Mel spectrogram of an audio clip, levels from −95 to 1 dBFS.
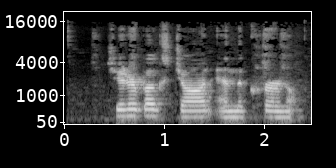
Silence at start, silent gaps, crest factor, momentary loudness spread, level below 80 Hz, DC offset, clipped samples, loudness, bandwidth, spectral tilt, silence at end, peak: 0.45 s; none; 16 dB; 6 LU; -62 dBFS; under 0.1%; under 0.1%; -16 LUFS; 16 kHz; -3.5 dB/octave; 0.15 s; -2 dBFS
